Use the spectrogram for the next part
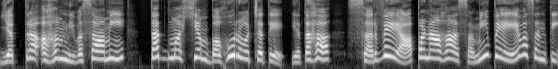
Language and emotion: Sanskrit, happy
